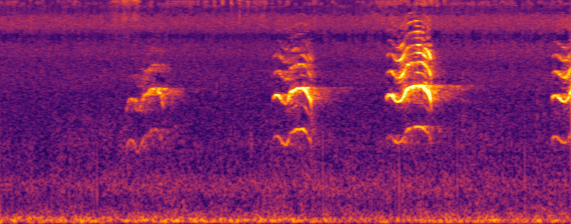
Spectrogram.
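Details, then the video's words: Tawny owl calling at night on a wooded ride at Much Marcle: sharp, high, slightly downslurred calls given three or four times about a second apart, over steady low background rumble. "Tawny Owl Call"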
